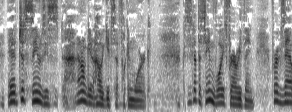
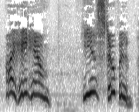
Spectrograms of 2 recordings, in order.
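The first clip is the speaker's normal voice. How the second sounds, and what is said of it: Exaggerated high-pitched imitated voice. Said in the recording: “He's got the high voice going on, like,”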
